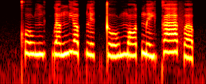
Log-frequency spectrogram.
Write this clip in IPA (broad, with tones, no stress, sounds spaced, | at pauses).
kʰ o˨ w ŋ ɪ˨ k̚ l ɐ˨˥ ŋ j ɐ˧ p̚ l ɪ˨˥ k̚ t̪ o˨˥ w m ɔː˨˥ t̚ m e˨ j k aː˥ f ɐ˨ p̚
